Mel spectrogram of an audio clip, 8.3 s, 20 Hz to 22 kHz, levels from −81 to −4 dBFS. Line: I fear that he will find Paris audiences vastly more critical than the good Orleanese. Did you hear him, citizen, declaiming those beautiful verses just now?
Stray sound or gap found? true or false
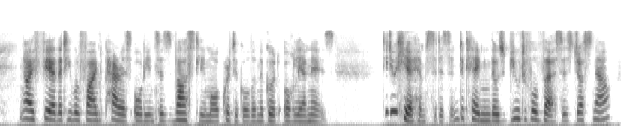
false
